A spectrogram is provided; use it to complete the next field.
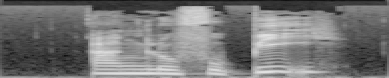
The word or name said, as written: anglofobi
